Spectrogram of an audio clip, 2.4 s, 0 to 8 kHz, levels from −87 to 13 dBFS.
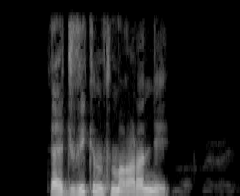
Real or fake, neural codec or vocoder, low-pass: real; none; 7.2 kHz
